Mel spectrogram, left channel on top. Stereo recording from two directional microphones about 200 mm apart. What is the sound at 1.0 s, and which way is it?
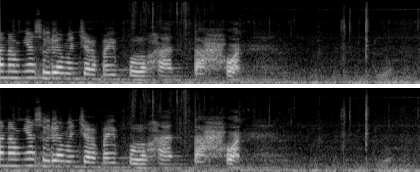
A woman's voice, 45° left (ahead or behind).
